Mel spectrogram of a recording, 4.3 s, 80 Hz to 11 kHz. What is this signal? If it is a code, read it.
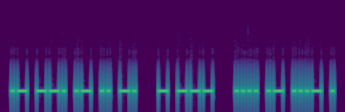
Morse code, heard as a keyed tone, about 30 wpm, 700 Hz. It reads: AGAIN TO HAVE
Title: Sentences from Top 1500 Words 30wpm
